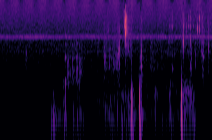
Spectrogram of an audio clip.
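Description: Someone takes a sip of a cold drink: quiet mouth noises build into a few soft, wet gulps and swallows, with no talking.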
